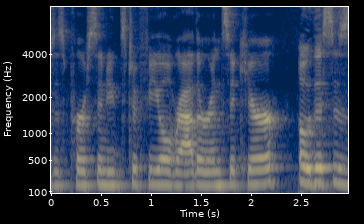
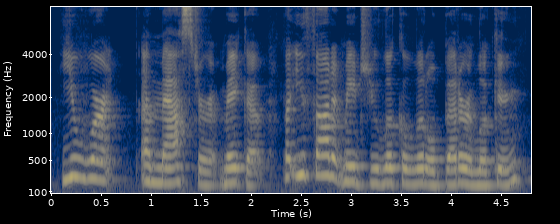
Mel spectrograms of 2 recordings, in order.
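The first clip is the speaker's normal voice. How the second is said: ordinary talk, nothing marked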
